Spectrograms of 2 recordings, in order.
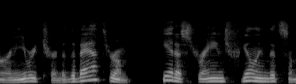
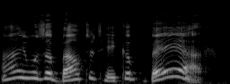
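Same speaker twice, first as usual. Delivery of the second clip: high, bright puppet voice; cheerful little puppet; Ernie voice; 12 semitones higher than usual. A narrator's reading. Narrator voicing Ernie answering the phone, high puppet voice.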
